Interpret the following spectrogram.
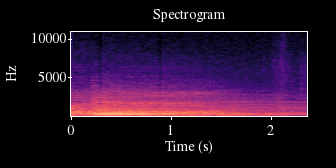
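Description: Congregation singing sustained chords of the sung liturgy with keyboard accompaniment; the final chord is held and fades out near the end.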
